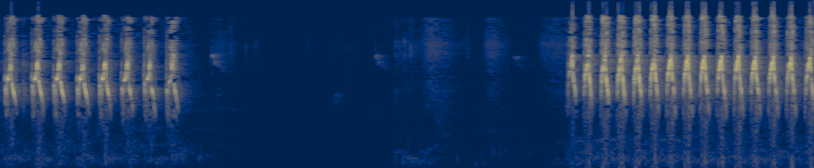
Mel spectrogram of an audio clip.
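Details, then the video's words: Bar-winged prinia (ciblek), a kept songbird singing hard and challenging a rival: two bursts of sharp, high, evenly spaced chip notes, about four a second, split by roughly five seconds of silence. "BURUNG CIBLEK GACOR NGAMUK MANGGIL LAWAN"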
